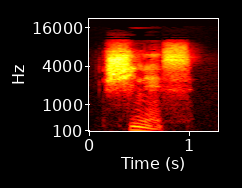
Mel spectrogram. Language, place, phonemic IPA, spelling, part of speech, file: Occitan, Béarn, /t͡ʃiˈnes/, chinés, adjective / noun, LL-Q14185 (oci)-chinés.wav
- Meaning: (adjective) Chinese; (noun) 1. Chinese (language) 2. a Chinese person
